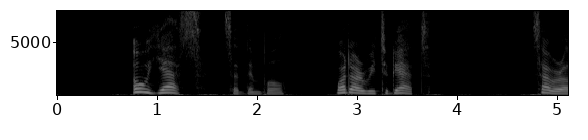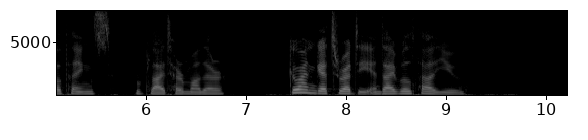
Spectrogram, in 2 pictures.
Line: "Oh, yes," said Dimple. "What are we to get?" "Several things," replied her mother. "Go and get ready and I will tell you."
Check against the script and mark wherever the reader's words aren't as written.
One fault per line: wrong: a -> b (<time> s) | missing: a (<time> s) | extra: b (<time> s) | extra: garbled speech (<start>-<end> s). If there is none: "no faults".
no faults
